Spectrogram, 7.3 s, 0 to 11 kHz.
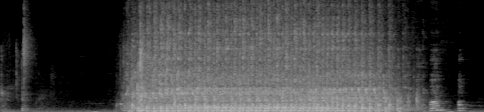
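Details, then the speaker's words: Neglected Toro Recycler mower, Briggs & Stratton 163cc, not yet bolted down: it starts and runs a few seconds at steady speed, then fades and dies. The cause is intermittent spark from a corroded spark plug boot terminal; the owner first suspected the carburetor. "Well, that's not promising. It only ran for a second or two. Let's see if we can get another start."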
